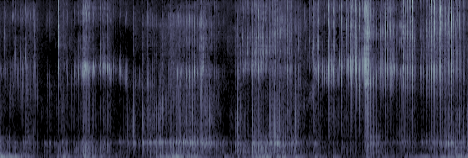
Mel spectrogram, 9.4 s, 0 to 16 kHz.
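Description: Long fingernail tips on curled fingers scratch across the rounded, hollow steel wire-mesh grille of a large condenser microphone. The result is a dense, crackling rasp with bright, gritty highs over a heavy low rumble and a steady hum near 330 Hz. The scratching swells and fades in uneven bursts.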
